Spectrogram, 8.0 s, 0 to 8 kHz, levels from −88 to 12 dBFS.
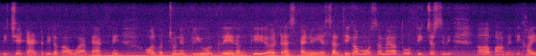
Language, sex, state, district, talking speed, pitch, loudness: Hindi, male, Punjab, Fazilka, 245 wpm, 175 Hz, -17 LUFS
